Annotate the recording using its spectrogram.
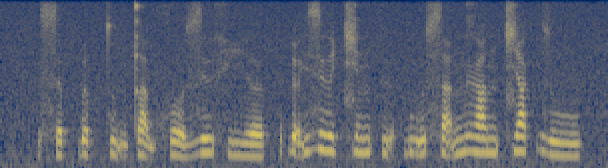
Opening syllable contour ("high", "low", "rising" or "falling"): low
